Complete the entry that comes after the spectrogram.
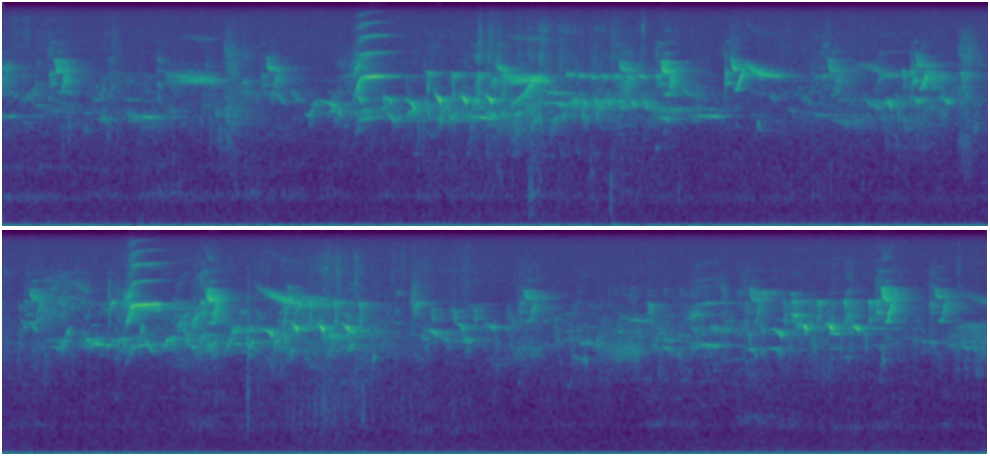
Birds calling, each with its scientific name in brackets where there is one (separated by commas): Iiwi (Drepanis coccinea), Hawaii Creeper (Loxops mana), Red-billed Leiothrix (Leiothrix lutea), Hawaii Amakihi (Chlorodrepanis virens), Omao (Myadestes obscurus), Apapane (Himatione sanguinea)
